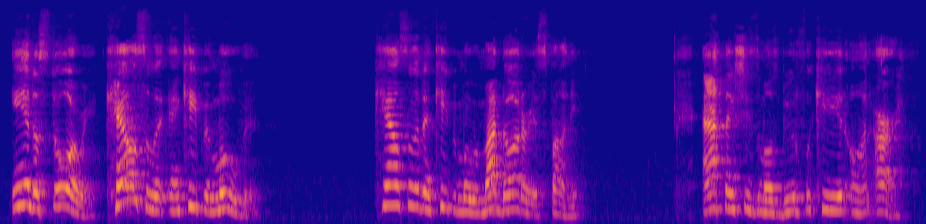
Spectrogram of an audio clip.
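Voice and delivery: ordinary talk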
